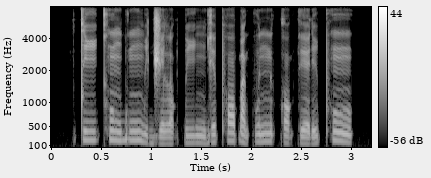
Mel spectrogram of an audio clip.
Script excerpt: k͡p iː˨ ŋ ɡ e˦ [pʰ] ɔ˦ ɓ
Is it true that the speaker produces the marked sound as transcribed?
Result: yes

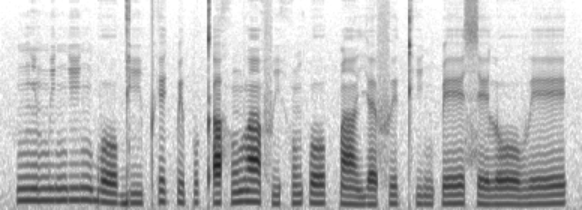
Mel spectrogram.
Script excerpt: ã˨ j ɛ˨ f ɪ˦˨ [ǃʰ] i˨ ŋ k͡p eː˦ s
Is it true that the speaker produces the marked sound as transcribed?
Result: no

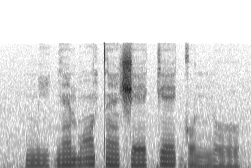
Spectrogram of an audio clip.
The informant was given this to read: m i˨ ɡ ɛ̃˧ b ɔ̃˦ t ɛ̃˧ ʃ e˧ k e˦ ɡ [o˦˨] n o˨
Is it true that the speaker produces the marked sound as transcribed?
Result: no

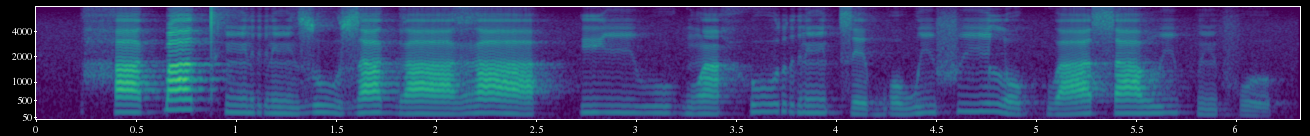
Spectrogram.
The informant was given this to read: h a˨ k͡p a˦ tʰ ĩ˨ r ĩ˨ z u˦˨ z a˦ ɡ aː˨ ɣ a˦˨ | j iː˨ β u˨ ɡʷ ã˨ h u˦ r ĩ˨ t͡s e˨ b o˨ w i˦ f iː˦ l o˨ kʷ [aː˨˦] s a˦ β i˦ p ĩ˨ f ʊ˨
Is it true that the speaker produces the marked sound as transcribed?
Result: yes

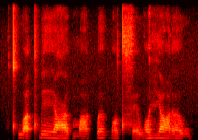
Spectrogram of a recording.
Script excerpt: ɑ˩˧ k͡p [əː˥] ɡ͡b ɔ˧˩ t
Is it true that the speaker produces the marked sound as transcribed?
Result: yes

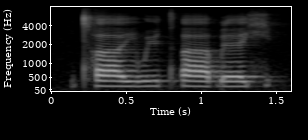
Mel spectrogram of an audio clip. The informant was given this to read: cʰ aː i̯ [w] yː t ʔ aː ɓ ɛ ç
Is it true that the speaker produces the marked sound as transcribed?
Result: yes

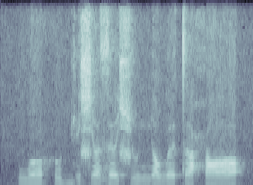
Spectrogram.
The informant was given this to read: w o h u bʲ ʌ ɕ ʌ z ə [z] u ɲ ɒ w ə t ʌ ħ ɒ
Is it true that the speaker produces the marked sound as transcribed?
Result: no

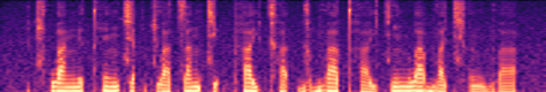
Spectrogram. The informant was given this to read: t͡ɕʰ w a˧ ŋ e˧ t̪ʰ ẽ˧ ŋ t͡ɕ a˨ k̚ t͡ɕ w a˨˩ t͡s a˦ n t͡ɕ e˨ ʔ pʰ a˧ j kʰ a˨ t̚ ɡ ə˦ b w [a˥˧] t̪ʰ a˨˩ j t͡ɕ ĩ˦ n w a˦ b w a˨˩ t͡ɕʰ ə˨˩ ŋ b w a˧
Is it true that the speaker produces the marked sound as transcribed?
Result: yes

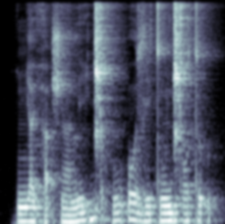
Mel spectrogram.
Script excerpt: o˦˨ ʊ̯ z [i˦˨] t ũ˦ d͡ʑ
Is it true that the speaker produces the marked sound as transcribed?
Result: yes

